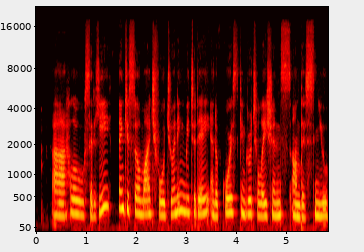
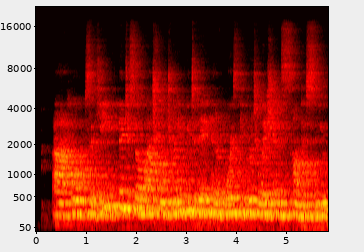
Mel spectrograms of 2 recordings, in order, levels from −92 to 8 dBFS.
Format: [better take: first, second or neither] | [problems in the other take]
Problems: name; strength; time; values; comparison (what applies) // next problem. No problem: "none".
first | room echo; strong; dies away in 2.1 s // off-mic speech; far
